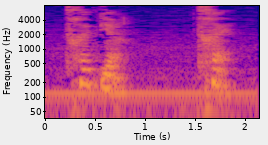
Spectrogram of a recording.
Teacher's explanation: It's sort of E, sort of shorter and flatter.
